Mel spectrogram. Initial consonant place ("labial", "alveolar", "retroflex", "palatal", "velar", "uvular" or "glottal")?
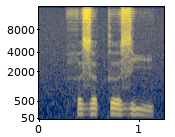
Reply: glottal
